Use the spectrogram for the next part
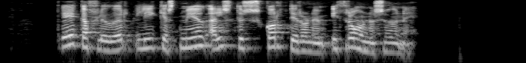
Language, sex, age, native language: Icelandic, female, 30-39, Icelandic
